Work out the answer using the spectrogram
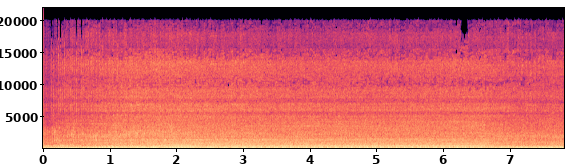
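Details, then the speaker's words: Diesel machine in a yard: engine revs up, holds a rough, rattly drone, then drops back; sounds harsh and unhealthy, cause unknown. "you're listening with headphones on that sounds absolutely horrible"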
